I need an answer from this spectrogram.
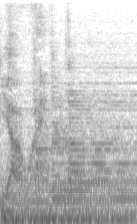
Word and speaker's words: Yahweh: So his title, in a sense, was God, and his name was these four letters, which in English would be YHWH, which we think were probably pronounced something like Yahweh.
